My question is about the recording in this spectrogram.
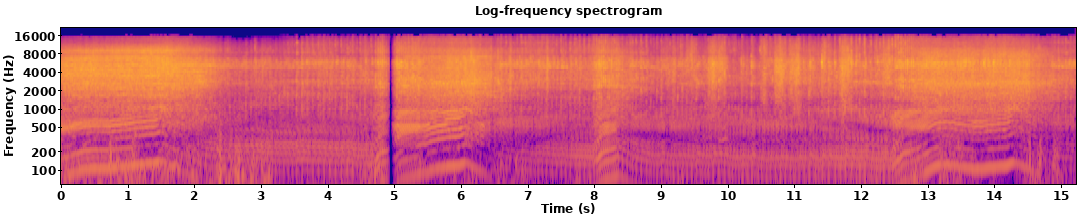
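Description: Gas-powered two-stroke pole saw running, its engine revving up and back down three times (near the start, about five seconds in, and near the end) as the chain cuts fruit-tree branches, settling to a lower run between cuts.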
